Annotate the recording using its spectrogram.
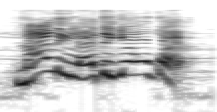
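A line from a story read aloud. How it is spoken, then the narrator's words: Shouting. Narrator (Chinese): 哪吒 喊道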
